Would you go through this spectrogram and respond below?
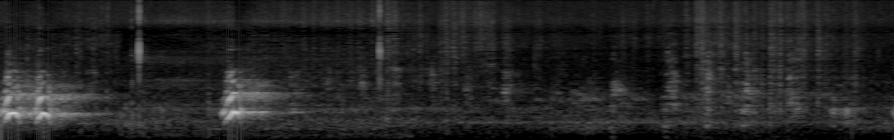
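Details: Young Schipperke outdoors in backyard snow, with a second dog and deer present: a quick double bark opens, a lone sharp bark follows about two seconds later, then only faint rustling.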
